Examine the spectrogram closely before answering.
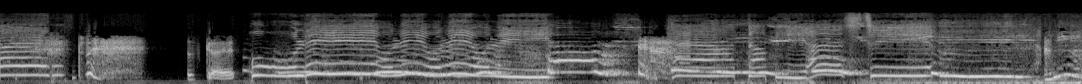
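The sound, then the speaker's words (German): A dog, trained to do it as a trick, howls and yowls in long, wavering, melodic tones, loud, singing along to an Eintracht Frankfurt football motivation song, with brief pauses between drawn-out notes. “Deinen Hund ja richtig toll was beigebracht.”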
